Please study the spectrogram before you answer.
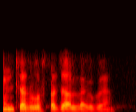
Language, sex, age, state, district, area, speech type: Bengali, male, 18-30, West Bengal, Jhargram, rural, conversation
